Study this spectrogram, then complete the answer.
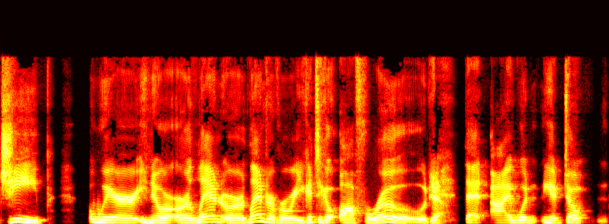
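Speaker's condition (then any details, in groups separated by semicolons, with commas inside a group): No condition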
